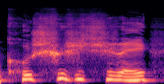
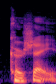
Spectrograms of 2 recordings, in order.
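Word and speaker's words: Koschei: the masters died also cushy is pronounced crochet from what i've heard pastors heard in russian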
